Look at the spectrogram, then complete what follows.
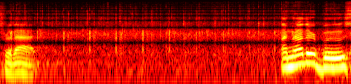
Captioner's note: applause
